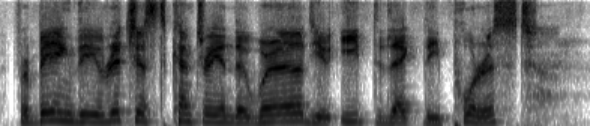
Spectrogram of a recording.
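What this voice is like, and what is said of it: Bad put-on accent. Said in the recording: “That's a really bad accent.”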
